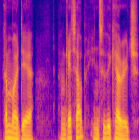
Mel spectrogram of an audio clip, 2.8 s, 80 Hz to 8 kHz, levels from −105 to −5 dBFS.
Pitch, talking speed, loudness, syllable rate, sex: 110 Hz, 195 wpm, -18 LUFS, 5.4 syllables/s, male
